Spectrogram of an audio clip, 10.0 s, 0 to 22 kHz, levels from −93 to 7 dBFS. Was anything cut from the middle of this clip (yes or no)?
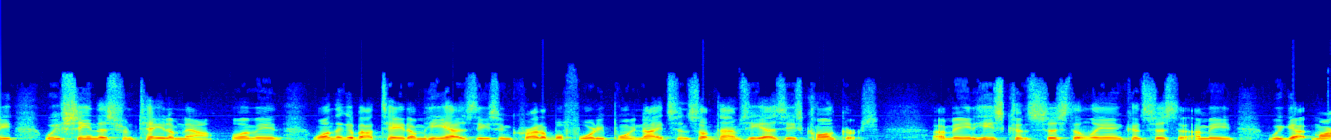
no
